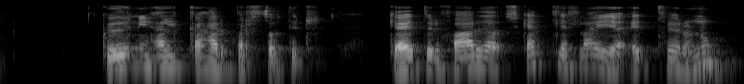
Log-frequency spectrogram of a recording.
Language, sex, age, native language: Icelandic, male, 20-29, Icelandic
